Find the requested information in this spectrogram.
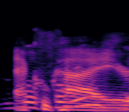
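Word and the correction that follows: açaí: It is pronounced acai. I know because it's Japanese. – Portuguese. – Oh, Portuguese. – Well, Brazilian. – Yeah. Okay. – You know, Brazilian Portuguese.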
